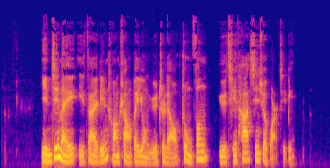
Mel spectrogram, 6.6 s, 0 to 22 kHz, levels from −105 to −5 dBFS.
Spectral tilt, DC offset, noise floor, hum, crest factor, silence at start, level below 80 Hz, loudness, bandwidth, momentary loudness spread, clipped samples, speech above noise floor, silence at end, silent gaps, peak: -6 dB/octave; under 0.1%; -74 dBFS; none; 18 dB; 0.85 s; -52 dBFS; -20 LUFS; 15.5 kHz; 11 LU; under 0.1%; 55 dB; 0.75 s; none; -2 dBFS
